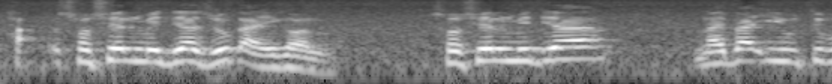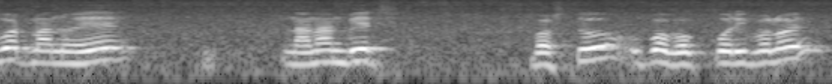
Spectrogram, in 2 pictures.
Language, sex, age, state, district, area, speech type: Assamese, male, 30-45, Assam, Nalbari, rural, spontaneous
